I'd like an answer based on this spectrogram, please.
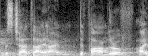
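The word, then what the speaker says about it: Çağatay: My name is Cagatay. I have a name with a, it's hard to pronounce, it's Cagatay, so don't worry about the surname.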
